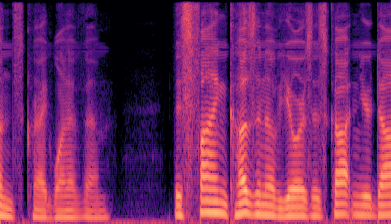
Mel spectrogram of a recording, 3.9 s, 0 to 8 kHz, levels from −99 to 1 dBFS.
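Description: Aliasing runs through the whole speech clip. The sample rate appears to have been lowered from 24 kHz to 16 kHz without an anti-alias filter, so energy above 8 kHz folds back down into the band, around 20 dB below the signal. Sibilants turn gritty and metallic.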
